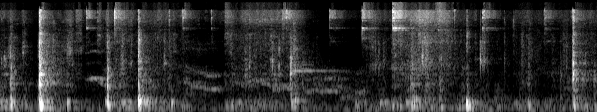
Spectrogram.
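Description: A dog fed leftover popcorn kernels gives soft, close whimpers and small yips, mixed with faint handling and clicking sounds at low volume.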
